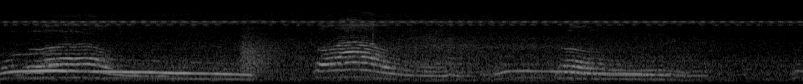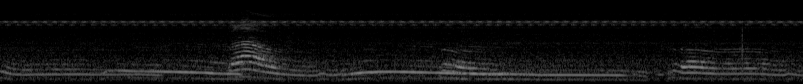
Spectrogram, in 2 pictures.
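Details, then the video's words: Cats trading yowls in a night sound battle, with long wavering moans and sharp rising-then-falling cries overlapping almost without pause, and a constant high-pitched whine behind them. "Cat Sound Battle at Night"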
